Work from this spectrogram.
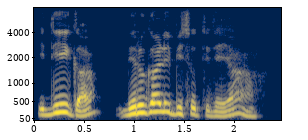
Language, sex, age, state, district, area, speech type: Kannada, male, 18-30, Karnataka, Kolar, rural, read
